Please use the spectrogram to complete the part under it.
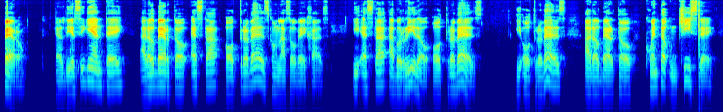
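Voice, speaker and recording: A man narrating a very simple story for language learners, pausing between short, clear sentences. His voice is bright and his pace unhurried, with plain, mid-range pitch. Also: lively intonation. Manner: slow, clear, repetitive.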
